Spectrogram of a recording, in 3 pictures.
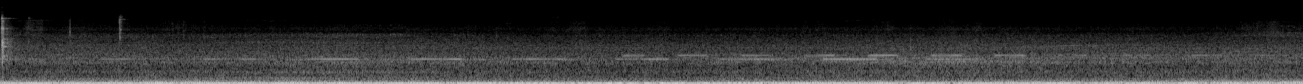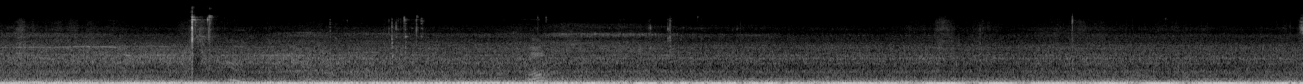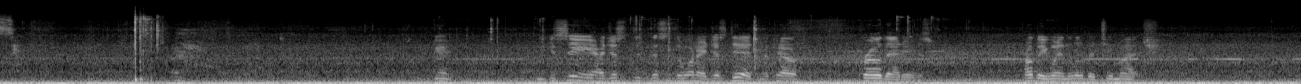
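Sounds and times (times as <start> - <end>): truck engines idling: 0.0 - 39.0
truck reversing alarm beeping: 0.0 - 39.0
sharp metal click: 14.9 - 15.3.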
